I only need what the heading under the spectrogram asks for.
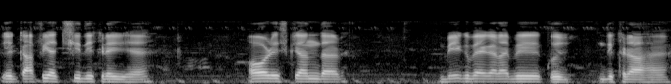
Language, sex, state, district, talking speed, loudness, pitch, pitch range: Hindi, male, Bihar, Katihar, 145 wpm, -16 LUFS, 130 Hz, 120-135 Hz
